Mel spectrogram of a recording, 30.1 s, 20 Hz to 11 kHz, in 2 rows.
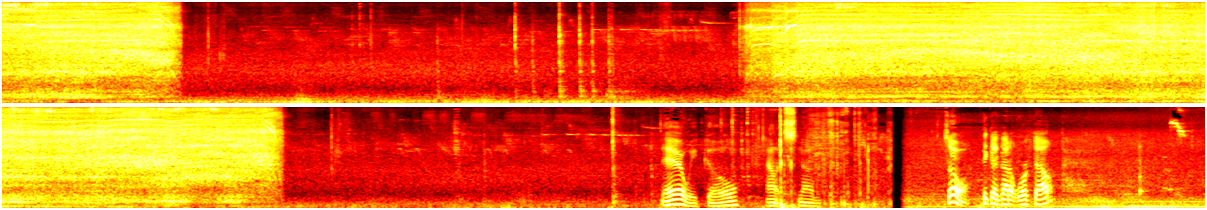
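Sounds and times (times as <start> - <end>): cordless drill boring metal: 0.0 - 2.3, 9.2 - 18.6.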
